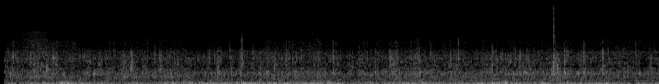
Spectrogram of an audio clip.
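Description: Wind rumbling on the microphone of a camera riding along on a RadRover 5 electric fat-tire bike, over the steady hiss of tyres rolling on a dirt trail, with scattered small clicks and rattles.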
